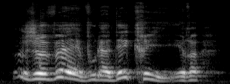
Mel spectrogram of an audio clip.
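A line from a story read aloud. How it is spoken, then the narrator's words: Griffin exclaiming. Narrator (French): s'écria le griffon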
